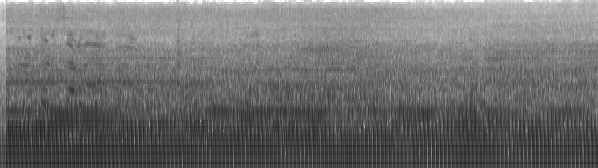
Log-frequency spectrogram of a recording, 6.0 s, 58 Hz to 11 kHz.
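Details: Husqvarna YTH21K46 mower, Kohler Courage 21 hp engine, hydrostatic, 337 hours, after the exhaust was welded and reinstalled (it was 104 dB before): a steady fast even beat, no blowing leak or popping; normal exhaust.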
